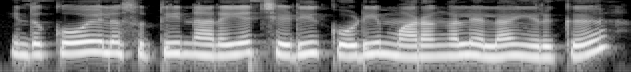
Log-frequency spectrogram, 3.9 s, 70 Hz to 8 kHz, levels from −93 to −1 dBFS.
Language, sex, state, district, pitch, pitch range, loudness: Tamil, female, Tamil Nadu, Nilgiris, 225 Hz, 210-245 Hz, -11 LUFS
